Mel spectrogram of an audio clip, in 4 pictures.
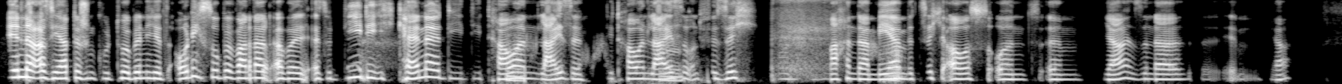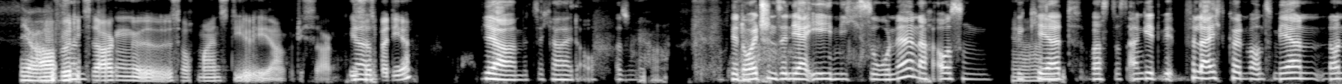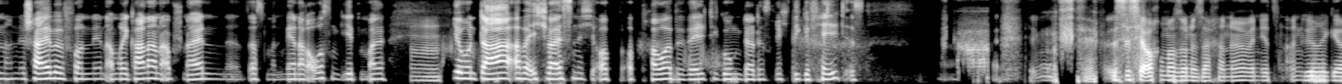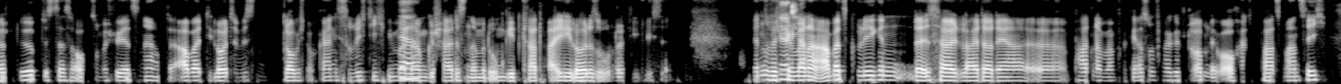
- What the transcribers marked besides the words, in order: other background noise; distorted speech; unintelligible speech; background speech
- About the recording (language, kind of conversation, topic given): German, unstructured, Findest du, dass Trauer eher öffentlich gezeigt werden sollte oder lieber privat bleibt?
